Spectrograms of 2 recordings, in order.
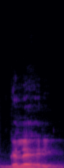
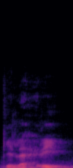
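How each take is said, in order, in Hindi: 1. पहले अक्षर में 'a' स्वर है। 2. पहले अक्षर में 'i' स्वर है। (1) "बहुत से लोग गाफ को ज़बर के साथ पढ़ जाते हैं" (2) "सही तलफ़्फ़ुज़ है कि गाफ के नीचे ज़ेर है"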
